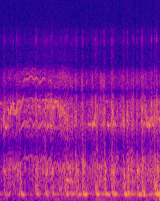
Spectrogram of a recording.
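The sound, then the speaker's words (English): A horse neighs with a long, wavering whinny while hooves clip-clop in a steady, quick rhythm, fairly loud, with no voices present. “jumps from his horse onto a carriage horse.”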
